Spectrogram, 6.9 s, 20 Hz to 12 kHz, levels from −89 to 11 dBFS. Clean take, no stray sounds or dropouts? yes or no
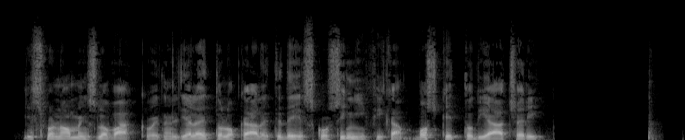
no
